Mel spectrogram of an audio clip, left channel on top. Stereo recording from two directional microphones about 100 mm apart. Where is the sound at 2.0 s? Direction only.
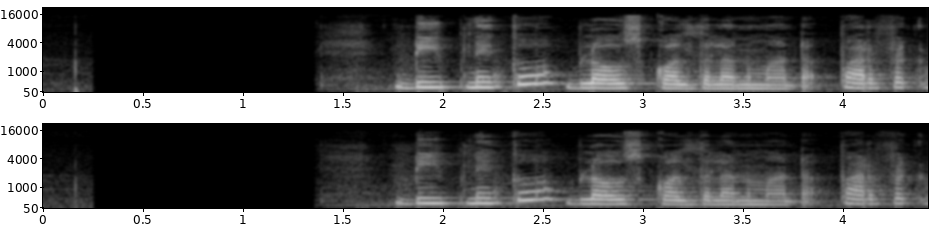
50° left (ahead or behind).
